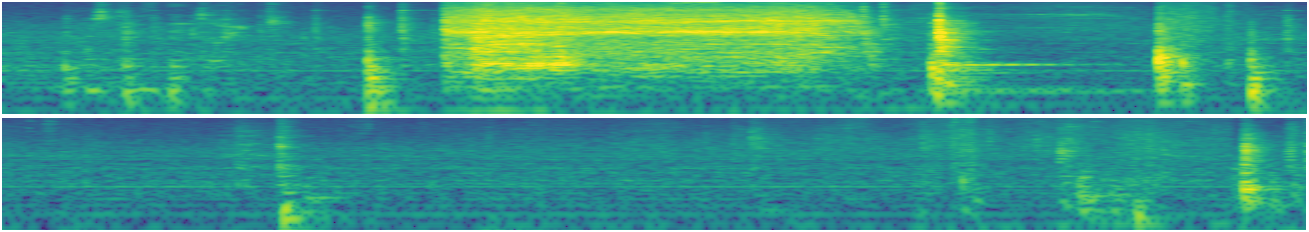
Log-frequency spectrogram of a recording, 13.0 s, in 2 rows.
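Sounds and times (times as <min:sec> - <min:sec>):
stick vacuum cleaner whine: 0:02.2 - 0:04.5.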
